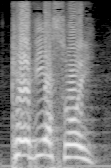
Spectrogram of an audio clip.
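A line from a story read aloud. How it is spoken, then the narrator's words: Shouted down to boy. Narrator (Spanish): gritó Scrooge a un chico que estaba abajo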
